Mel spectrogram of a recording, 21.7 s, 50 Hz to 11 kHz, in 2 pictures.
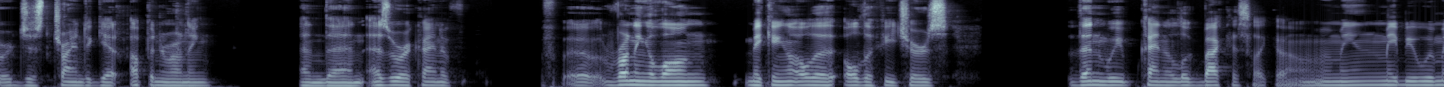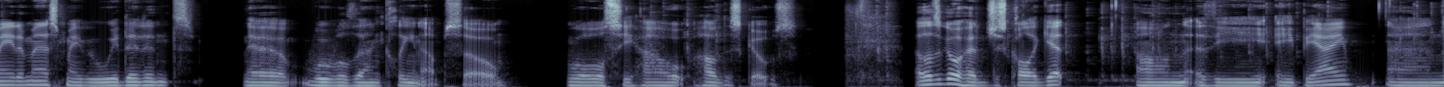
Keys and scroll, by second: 1.3 Return, 17.4 Return.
